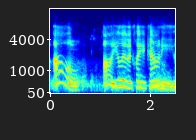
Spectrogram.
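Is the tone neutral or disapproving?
disapproving. It is said with a disapproving, negative tone.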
